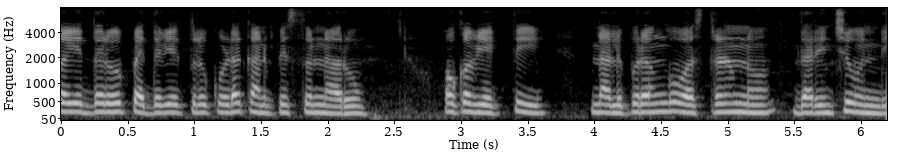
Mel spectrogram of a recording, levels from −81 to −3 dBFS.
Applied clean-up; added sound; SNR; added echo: none; none; none; none.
